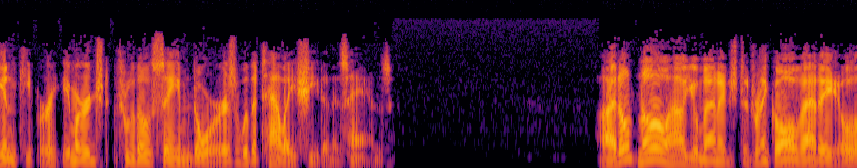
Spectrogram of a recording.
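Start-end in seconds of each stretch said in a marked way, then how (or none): 6.0-8.5 mildly awed, pitched up at the start; trace of awe. A narrator's reading. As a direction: marvel at it, voice lifted. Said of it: "with a trace of awe in his voice".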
